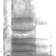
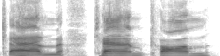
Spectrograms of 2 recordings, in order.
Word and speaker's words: Cannes: sunny Mediterranean beaches of Cannes, France. I'm giving it a more American pronunciation. It is Cannes, of course.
